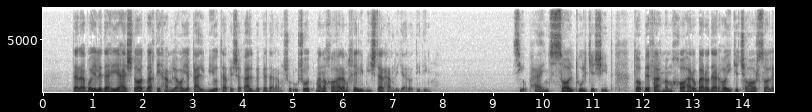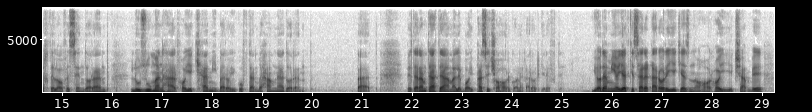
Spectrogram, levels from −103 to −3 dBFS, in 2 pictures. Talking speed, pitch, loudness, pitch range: 135 wpm, 95 Hz, -25 LUFS, 75-105 Hz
